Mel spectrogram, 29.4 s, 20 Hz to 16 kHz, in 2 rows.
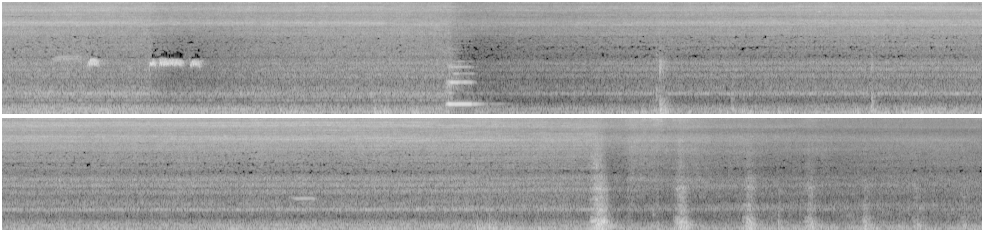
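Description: Black 5 steam locomotive giving off a steady loud hiss of steam, with a few short high tones in the first three seconds and a brief lower tone about seven seconds in. Near the end come about six heavy exhaust beats, each sooner after the last, as the engine starts to pull away.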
